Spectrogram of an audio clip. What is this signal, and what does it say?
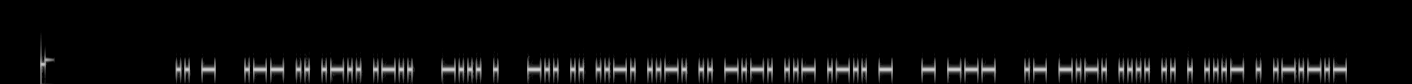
Morse code, heard as a keyed tone, about 28 wpm, 690 Hz. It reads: IT WILL BE DIFFICULT TO ACHIEVE.
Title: Sentences from Top 1000 Words - Review Part 6 - 28wpm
